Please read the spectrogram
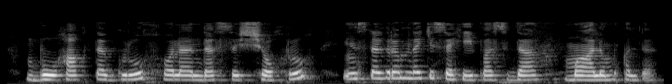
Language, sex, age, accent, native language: Uzbek, female, under 19, Navoiy, Uzbek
